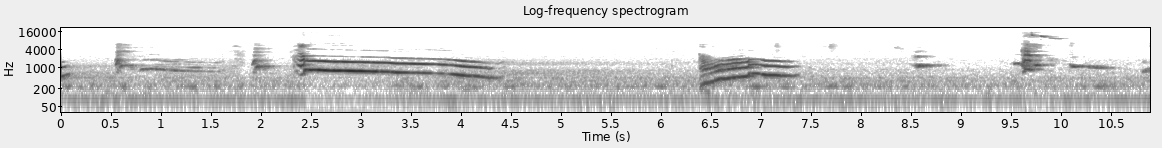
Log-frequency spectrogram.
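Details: Benji, a Maltese, gives a series of drawn-out howls: short yelping starts, one long clear falling wail lasting about two seconds, then a rising-then-falling cry and brief yips, separated by quiet pauses.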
